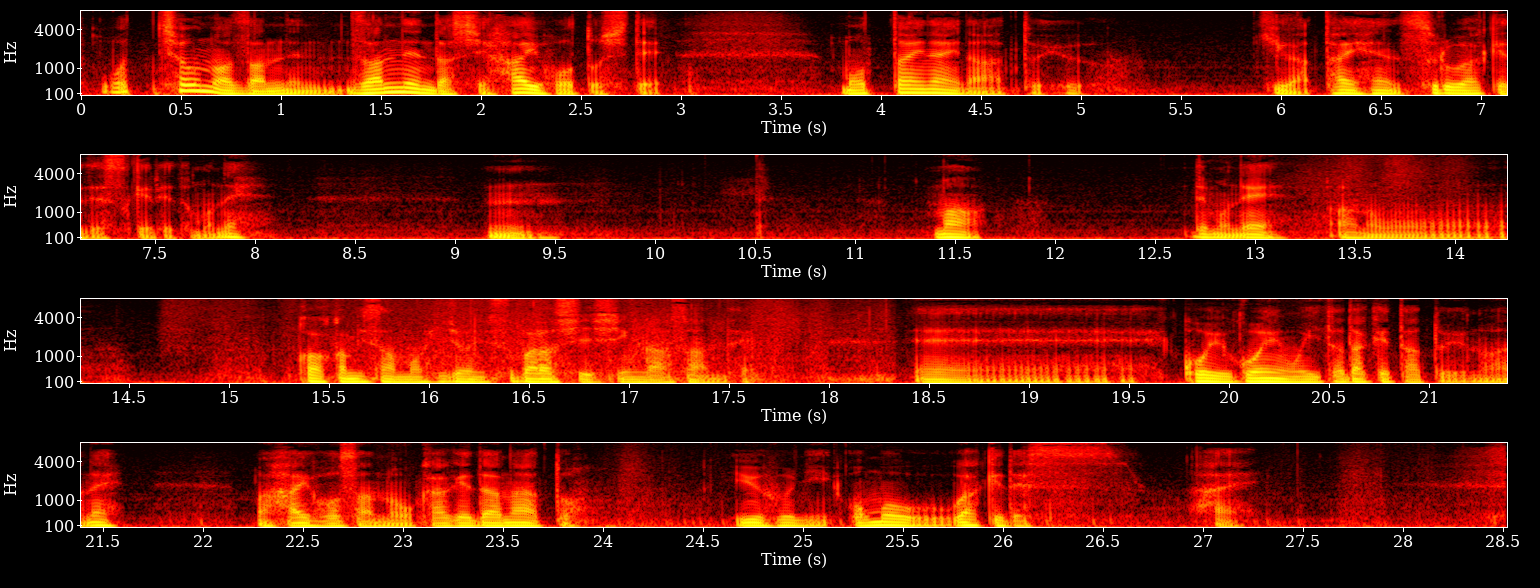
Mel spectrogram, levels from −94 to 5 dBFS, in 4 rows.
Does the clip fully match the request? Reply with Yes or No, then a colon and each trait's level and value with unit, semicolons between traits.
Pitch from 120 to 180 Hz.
No: very low, 95 Hz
